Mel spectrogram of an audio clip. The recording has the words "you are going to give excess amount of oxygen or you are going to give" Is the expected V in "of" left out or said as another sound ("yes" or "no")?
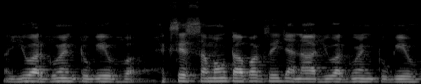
yes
